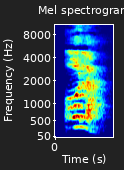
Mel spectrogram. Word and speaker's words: hola: silent silent in spanish we don't pronounce the letter h when is at the beginning of the word for example hola for example hola so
